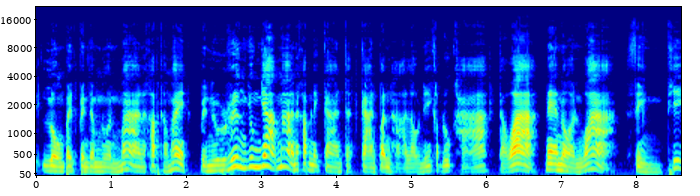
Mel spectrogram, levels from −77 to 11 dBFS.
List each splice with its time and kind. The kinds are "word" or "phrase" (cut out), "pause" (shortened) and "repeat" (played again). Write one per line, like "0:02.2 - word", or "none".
0:06.7 - pause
